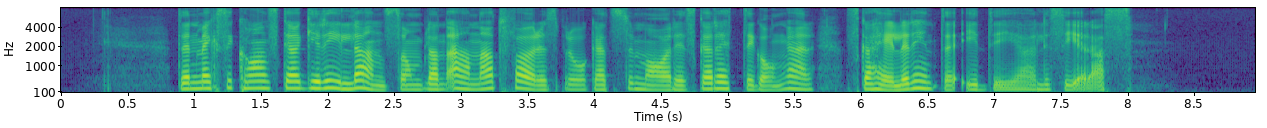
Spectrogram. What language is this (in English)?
Swedish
